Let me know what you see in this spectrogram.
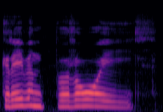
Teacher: Nein, hier haben wir es jetzt auch wieder mit einem Dehnungsvokal zu tun. Das I ist ein Dehnungs-I und deswegen wird das O davor lang ausgesprochen.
